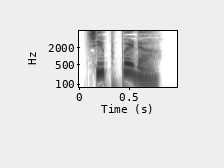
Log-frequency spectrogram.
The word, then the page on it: ಚಿಪ್ಪಡ: cippaḍa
